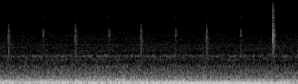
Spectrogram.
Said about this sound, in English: It has a shift, has a smooth downshift and upshift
